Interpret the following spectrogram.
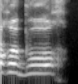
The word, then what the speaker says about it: rebours: À rebours, you need to write everything down, le compte à rebours, and of course, as usual, you don't pronounce the S. Le compte à rebours, the countdown.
